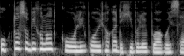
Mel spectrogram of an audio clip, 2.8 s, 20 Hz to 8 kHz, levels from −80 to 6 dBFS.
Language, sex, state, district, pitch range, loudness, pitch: Assamese, female, Assam, Kamrup Metropolitan, 180-285 Hz, -11 LUFS, 220 Hz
